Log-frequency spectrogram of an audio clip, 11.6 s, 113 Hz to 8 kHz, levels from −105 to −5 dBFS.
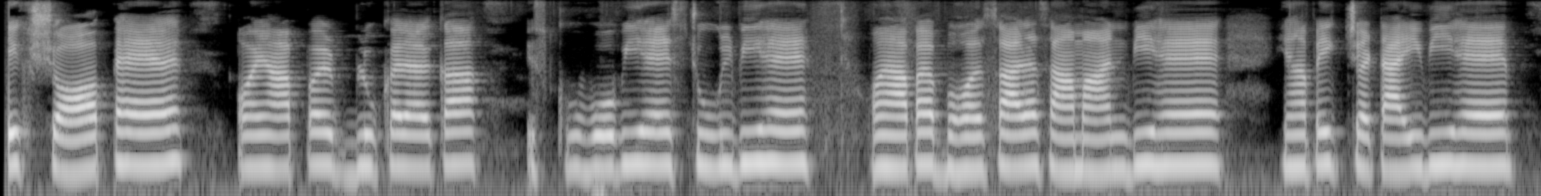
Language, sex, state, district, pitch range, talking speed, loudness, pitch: Hindi, female, Uttarakhand, Tehri Garhwal, 210-225 Hz, 155 wpm, -24 LUFS, 220 Hz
